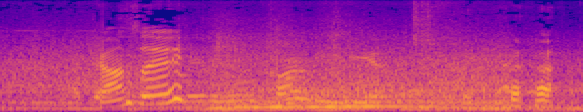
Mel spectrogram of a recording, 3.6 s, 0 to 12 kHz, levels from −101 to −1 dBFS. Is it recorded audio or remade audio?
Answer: recorded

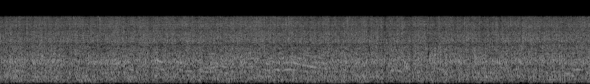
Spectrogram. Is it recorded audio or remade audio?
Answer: recorded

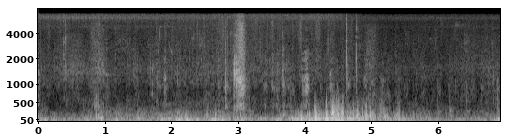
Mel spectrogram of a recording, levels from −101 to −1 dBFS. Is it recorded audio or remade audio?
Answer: recorded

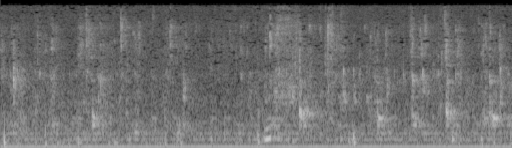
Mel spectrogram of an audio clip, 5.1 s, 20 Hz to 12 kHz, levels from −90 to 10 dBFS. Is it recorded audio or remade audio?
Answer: recorded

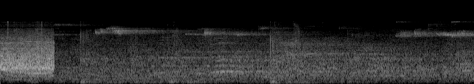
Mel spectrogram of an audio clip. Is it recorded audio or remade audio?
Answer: recorded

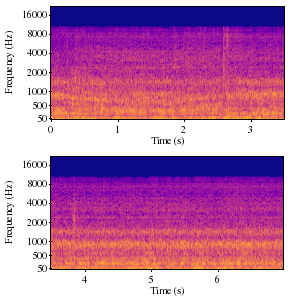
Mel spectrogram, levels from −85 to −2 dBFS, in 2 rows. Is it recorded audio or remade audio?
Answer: remade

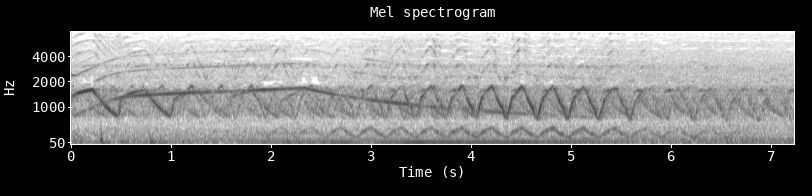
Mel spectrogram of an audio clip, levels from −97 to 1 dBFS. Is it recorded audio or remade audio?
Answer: recorded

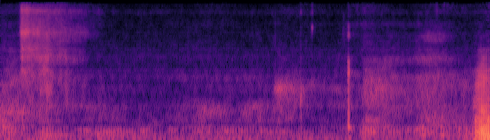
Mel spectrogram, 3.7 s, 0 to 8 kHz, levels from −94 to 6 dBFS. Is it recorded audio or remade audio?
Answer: remade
